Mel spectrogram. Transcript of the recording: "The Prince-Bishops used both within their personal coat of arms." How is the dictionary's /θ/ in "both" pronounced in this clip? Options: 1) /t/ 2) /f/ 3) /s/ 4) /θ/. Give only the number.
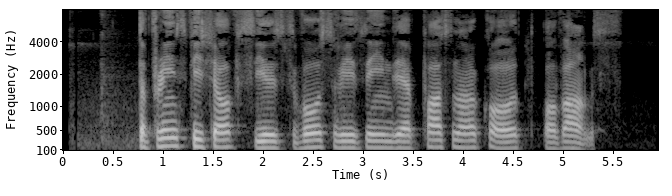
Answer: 3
